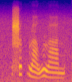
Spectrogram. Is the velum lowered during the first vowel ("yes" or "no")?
no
